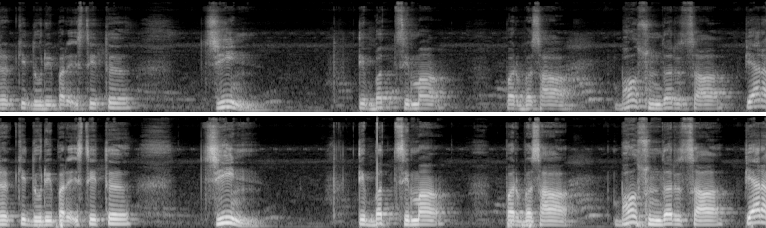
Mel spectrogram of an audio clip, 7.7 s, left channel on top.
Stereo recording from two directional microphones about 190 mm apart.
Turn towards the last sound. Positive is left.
turn(degrees=-50)  # may be behind; listen again after turning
